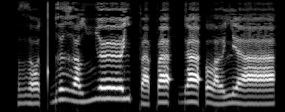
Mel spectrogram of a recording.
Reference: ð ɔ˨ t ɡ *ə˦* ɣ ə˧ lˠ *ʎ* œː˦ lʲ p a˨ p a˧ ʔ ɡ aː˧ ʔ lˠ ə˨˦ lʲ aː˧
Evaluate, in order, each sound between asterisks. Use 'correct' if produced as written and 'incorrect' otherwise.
correct, correct

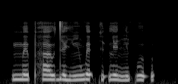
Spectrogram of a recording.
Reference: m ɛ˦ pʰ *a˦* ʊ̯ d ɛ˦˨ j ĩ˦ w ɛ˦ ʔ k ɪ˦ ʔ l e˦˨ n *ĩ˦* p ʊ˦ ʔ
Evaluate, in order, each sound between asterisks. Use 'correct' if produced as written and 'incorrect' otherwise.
correct, incorrect: ĩ˦˨

